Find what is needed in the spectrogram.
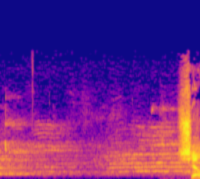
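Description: A basketball bouncing on a hardwood court during live play, over the steady background of the arena.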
